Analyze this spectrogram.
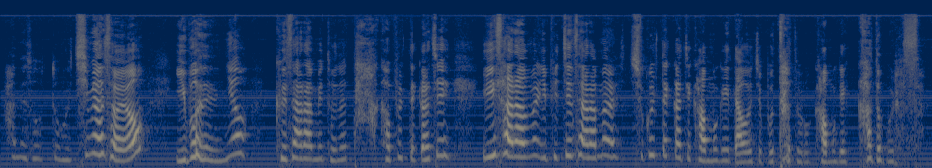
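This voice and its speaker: A woman preacher tells a story to children and keeps asking them questions. Her voice is very high, bright and full of lively swings, with soft music behind. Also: quick pace. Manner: animated, asks the children questions.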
